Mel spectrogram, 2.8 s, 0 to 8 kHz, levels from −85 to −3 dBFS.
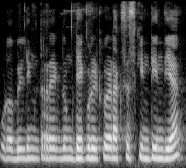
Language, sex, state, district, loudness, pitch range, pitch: Bengali, male, Tripura, West Tripura, -16 LUFS, 175-185 Hz, 180 Hz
